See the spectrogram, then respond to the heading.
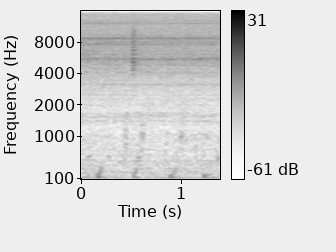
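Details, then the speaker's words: Nissan 240SX overheating, combustion leak test cylinder by cylinder: rhythmic low gurgling glugs, about three a second, as air bubbles up through the coolant at cylinder 4, confirming a blown head gasket there. "Bubbling out the coolant, cylinder 4. So we do have a blown head gasket in cylinder 4. Yeah, you can hear it bubbling in there."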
